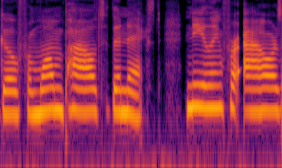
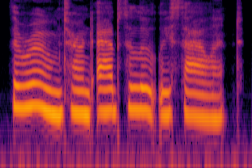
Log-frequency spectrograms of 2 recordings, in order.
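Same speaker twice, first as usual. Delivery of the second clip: ordinary delivery, nothing marked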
